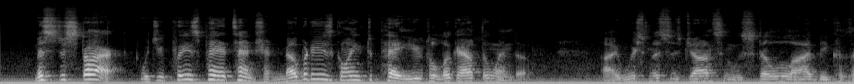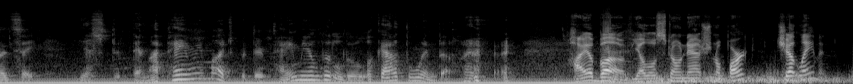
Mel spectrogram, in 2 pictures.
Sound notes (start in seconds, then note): 13.0 laughter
